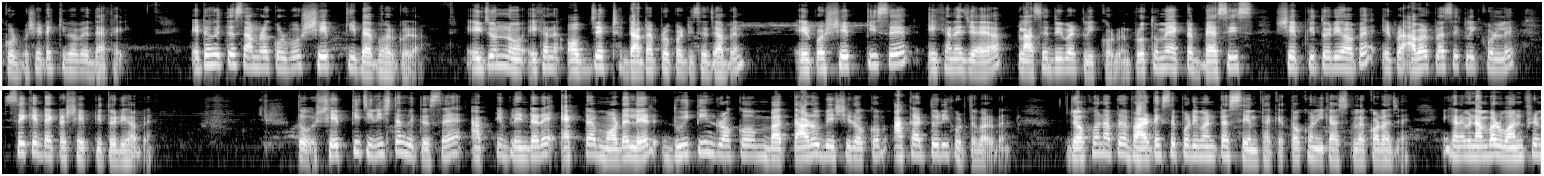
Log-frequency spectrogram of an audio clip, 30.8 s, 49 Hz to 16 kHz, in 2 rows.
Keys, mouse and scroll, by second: 10.4-28.5 drag, 28.5 Tab.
